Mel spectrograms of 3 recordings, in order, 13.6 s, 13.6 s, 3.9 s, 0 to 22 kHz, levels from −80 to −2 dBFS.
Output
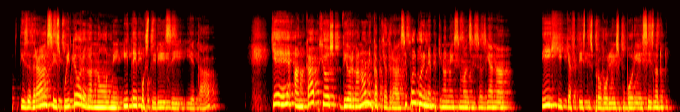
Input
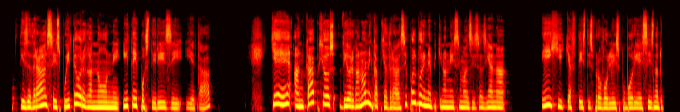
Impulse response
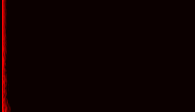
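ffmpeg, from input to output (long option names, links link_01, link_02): -filter_complex "[0:a]asplit=2[link_01][link_02];[1:a]atrim=start_sample=2205,adelay=99[link_03];[link_02][link_03]afir=irnorm=-1:irlink=0,volume=-6.5dB[link_04];[link_01][link_04]amix=inputs=2:normalize=0,volume=1.5dB"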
